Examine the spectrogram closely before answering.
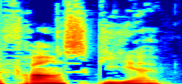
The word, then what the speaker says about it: France Guillain: France I'm going to I'm going to pronounce her name in the French way if that's all right because I'm a little bit more comfortable.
